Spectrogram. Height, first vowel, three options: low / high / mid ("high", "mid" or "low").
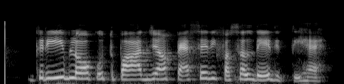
mid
